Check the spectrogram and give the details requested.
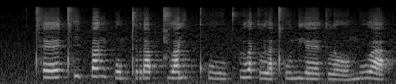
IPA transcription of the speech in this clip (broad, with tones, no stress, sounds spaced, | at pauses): tʰ ɛː˦˥ tʰ i˥˩ ʔ p a˥˩ ŋ p o˧ m t r a˦˥ p̚ t͡ɕ u˦˥ a̯ j ɯ˥˩ k̚ pʰ uː˨˩ pʰ l u˥˩ a̯ k l ɯ˩˦ a̯ tʰ u˦˥ n j ɛː˧ k l ɤː˩˦ ŋ u˥˩ a̯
